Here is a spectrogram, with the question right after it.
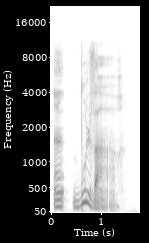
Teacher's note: Un boulevard. Final D not pronounced.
